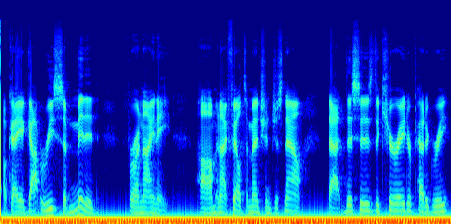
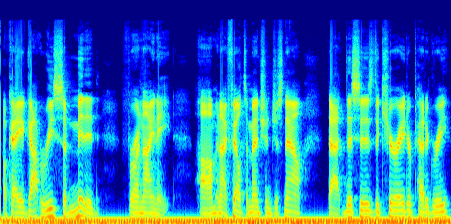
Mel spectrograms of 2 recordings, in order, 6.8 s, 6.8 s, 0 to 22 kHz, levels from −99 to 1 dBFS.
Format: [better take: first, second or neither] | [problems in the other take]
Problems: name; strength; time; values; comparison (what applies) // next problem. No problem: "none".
second | low rumble; loud; throughout; as loud as the speech; faint in the second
